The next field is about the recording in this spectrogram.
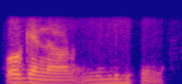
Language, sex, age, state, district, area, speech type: Malayalam, male, 30-45, Kerala, Wayanad, rural, conversation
